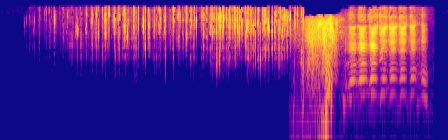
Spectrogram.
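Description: A single loud, wavering goat bleat rings out, following a few seconds of crunchy rustling and a brief harsh burst.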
